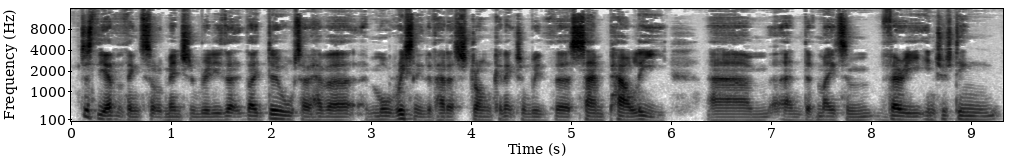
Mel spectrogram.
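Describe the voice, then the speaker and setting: A man co-hosting a podcast, chatting casually with plenty of ums and restarts. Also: on the low side. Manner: rambling, lots of ums and restarts. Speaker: podcast co-host. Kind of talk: casual chat.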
